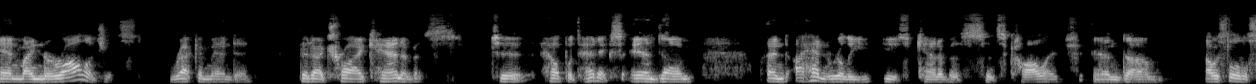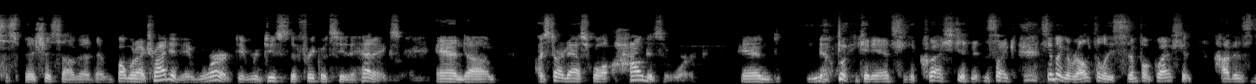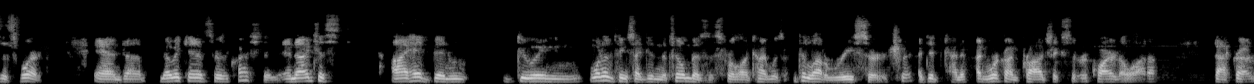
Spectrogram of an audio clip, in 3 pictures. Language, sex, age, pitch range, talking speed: Hebrew, male, 50-69, 115-145 Hz, 200 wpm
